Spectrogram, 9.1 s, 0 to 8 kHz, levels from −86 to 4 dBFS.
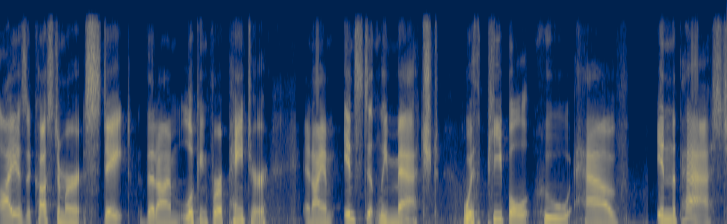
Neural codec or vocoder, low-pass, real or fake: none; 7.2 kHz; real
